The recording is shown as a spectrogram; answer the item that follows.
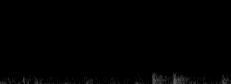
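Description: Faint stylus writing on an interactive touchscreen board: soft taps and strokes of the pen on the screen, with a couple of slightly louder taps about one and a half seconds in.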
